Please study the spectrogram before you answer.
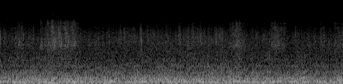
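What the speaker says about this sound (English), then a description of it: "Here we got rain and 50 degrees." Steady rain falls on a roughly 50-degree day, a dense, even hiss with no pauses and no voices.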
